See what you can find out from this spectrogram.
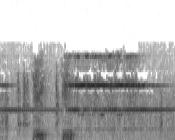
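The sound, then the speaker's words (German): A dog barking angrily as it charges at a man: two short, sharp barks close together, then only steady background noise. “Kannst du deinen Hund nicht an die Leine nehmen, Fräulein Hillmann”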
